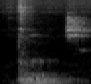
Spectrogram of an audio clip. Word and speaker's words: Smoot: Moot, like M-O-O-T, like a moot point.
